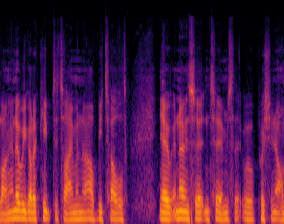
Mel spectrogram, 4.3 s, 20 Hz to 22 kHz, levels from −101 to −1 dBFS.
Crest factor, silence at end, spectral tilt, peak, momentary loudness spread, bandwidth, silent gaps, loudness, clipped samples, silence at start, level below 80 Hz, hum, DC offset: 18 dB; 0 s; -8 dB/octave; -10 dBFS; 9 LU; 10 kHz; none; -28 LUFS; under 0.1%; 0 s; -60 dBFS; none; under 0.1%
